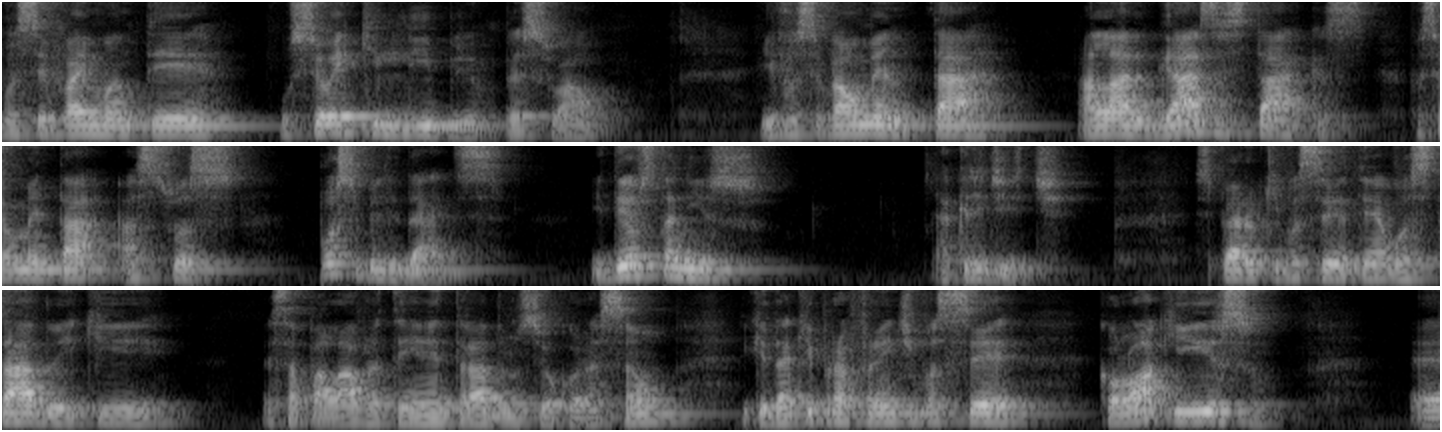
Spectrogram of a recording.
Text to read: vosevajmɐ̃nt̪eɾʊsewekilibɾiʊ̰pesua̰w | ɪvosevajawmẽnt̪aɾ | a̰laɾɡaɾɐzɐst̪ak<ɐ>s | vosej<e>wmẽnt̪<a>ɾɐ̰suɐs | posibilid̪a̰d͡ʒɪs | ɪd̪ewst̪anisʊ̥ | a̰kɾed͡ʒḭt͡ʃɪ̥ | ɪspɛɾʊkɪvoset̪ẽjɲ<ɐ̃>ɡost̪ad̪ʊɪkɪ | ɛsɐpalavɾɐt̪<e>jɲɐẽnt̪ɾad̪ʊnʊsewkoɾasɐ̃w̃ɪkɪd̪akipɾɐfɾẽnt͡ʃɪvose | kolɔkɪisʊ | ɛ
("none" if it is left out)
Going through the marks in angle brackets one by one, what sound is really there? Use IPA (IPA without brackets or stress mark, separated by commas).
ɐ, a, a, ɐ, ẽ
